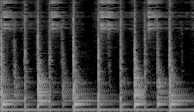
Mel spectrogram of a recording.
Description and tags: tambour djembe in french, recording for training rhythmic sample base music.
djembe, drum, loop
